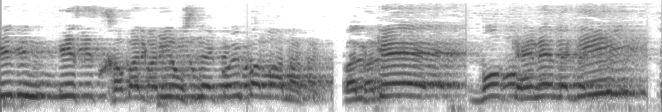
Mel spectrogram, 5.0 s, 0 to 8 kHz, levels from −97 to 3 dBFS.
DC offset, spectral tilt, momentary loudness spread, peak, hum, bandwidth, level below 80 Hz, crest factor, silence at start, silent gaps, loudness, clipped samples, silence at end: under 0.1%; -5.5 dB/octave; 5 LU; -12 dBFS; none; 7 kHz; -64 dBFS; 12 dB; 0 s; none; -23 LUFS; under 0.1%; 0.1 s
